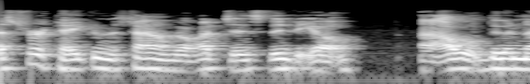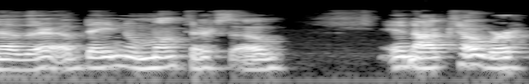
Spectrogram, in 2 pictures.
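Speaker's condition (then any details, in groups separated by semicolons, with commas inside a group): Non-traumatic brain injury (abscess)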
